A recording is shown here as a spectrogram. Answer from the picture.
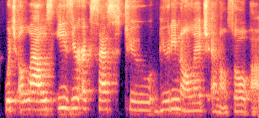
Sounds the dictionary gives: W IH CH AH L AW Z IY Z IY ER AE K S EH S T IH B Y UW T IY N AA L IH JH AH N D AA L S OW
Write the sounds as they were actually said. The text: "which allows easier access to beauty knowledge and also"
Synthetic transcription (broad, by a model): W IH CH AH L AW Z IY Z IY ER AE K S EH S T IH B Y UW T IY N AA L IH JH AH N AA L S OW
